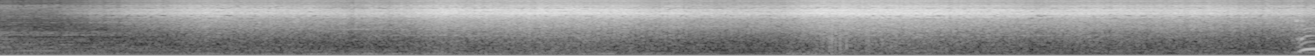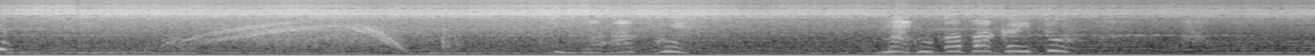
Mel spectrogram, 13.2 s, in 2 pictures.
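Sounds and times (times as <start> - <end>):
giant snake hissing, audio drama sound effect: 0.4 - 13.1
chirping sweeps: 7.2 - 12.6.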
